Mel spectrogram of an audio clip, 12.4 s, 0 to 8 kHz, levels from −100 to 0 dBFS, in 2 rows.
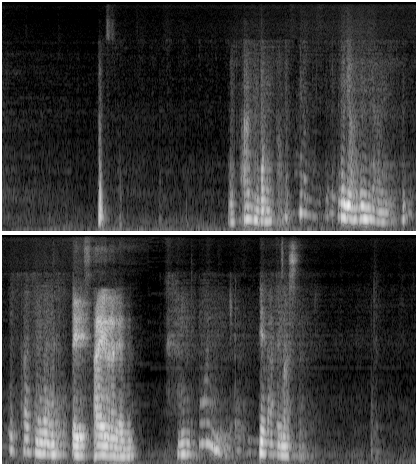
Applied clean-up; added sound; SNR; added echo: neural mask model DeepFilterNet 3.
